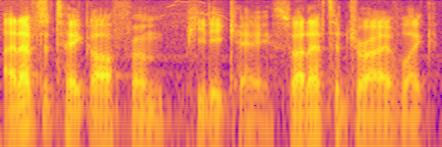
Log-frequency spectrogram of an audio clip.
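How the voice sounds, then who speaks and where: A teenage boy co-hosting a casual podcast, laid-back and dry, his voice trailing quieter at the ends of thoughts. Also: deep voice, normal speed, clear, resonant tone. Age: teens. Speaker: podcast co-host.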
